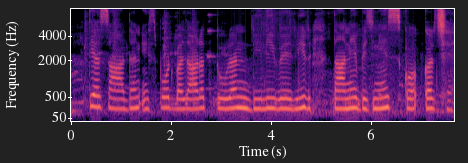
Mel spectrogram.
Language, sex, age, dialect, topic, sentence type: Magahi, male, 31-35, Northeastern/Surjapuri, banking, statement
